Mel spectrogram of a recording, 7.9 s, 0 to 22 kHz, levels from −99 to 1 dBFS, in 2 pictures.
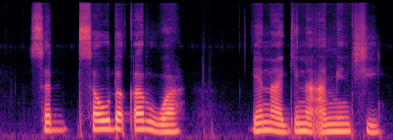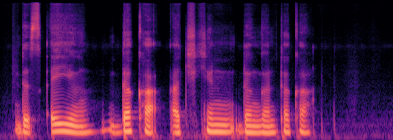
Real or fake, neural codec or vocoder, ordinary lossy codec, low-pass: fake; autoencoder, 48 kHz, 128 numbers a frame, DAC-VAE, trained on Japanese speech; none; none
